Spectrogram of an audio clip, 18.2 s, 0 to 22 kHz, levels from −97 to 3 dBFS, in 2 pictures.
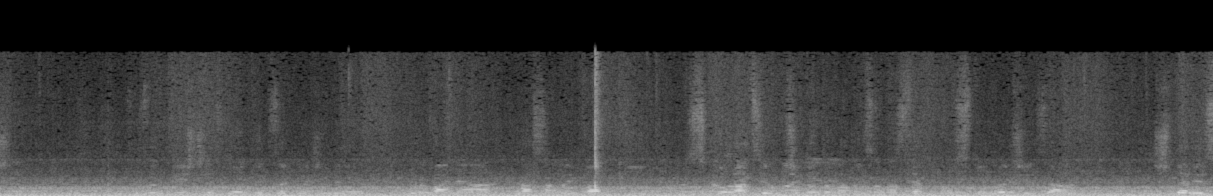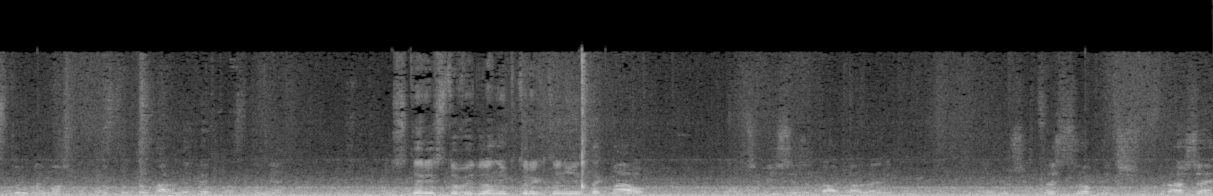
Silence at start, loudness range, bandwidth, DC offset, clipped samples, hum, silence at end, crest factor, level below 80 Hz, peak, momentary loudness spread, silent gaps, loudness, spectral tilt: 0 s; 3 LU; 16.5 kHz; under 0.1%; under 0.1%; none; 0 s; 20 dB; -30 dBFS; 0 dBFS; 6 LU; none; -21 LUFS; -7.5 dB/octave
